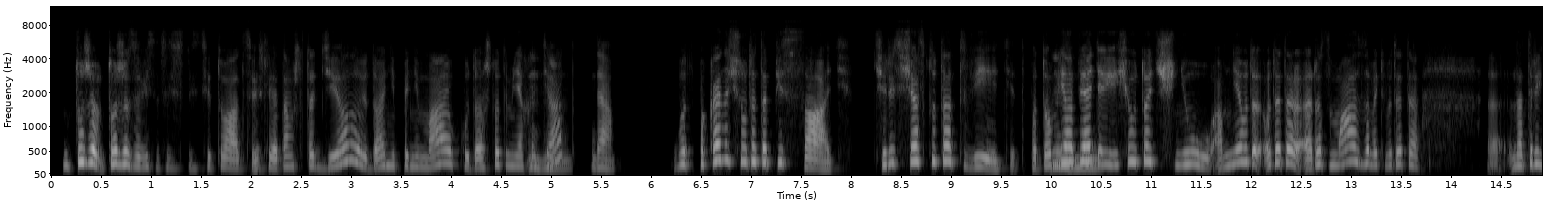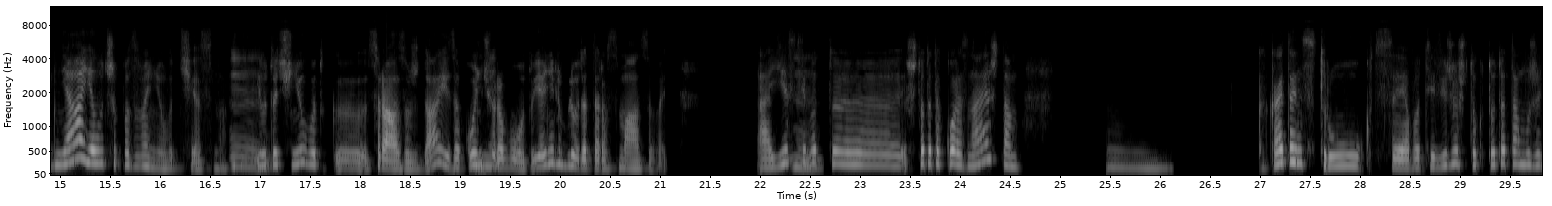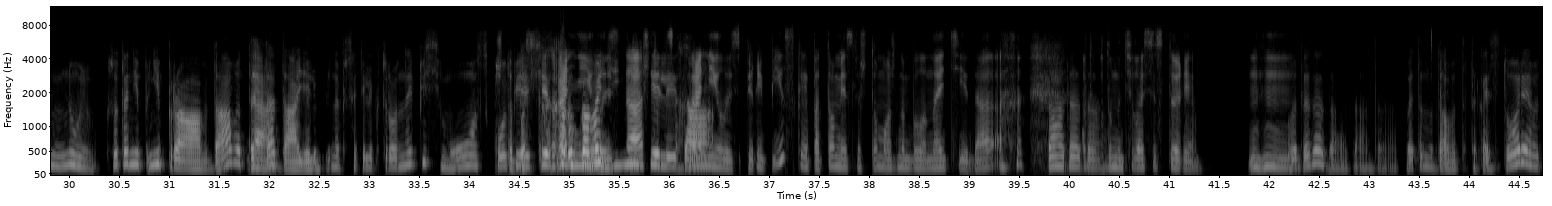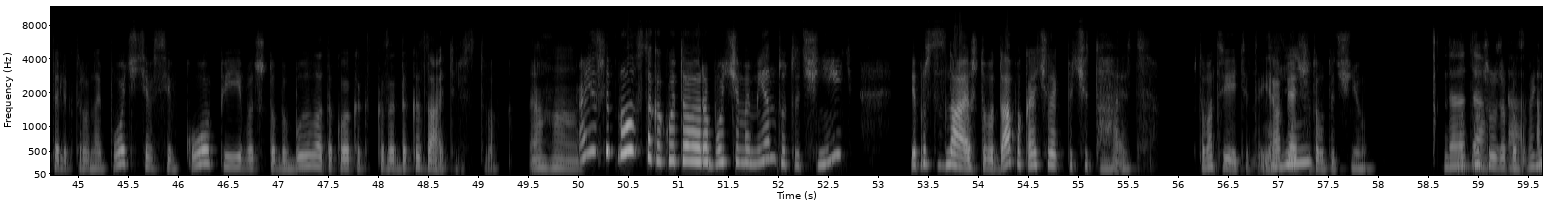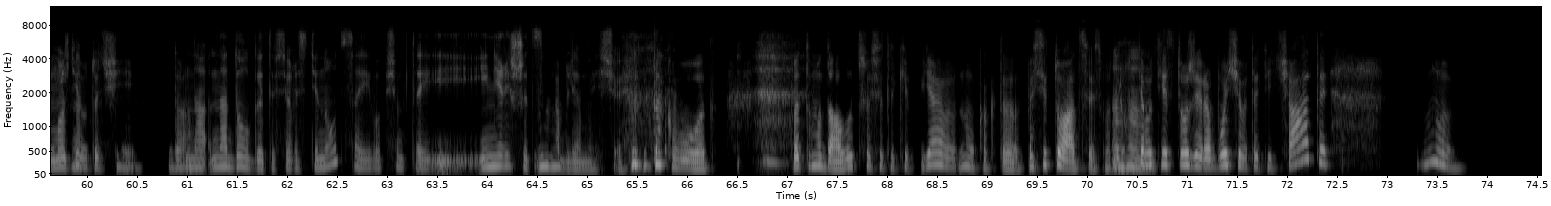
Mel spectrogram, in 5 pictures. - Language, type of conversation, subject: Russian, podcast, Как вы выбираете между звонком и сообщением?
- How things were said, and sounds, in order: tapping; chuckle; lip smack; chuckle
